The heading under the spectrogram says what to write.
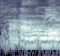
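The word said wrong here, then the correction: Borromäus: Ich kann es nur schlecht aussprechen, Baromeus, genau. – Boromeus.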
